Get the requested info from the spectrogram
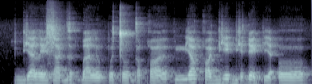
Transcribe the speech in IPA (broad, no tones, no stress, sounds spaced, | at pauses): bʲ a l e z a ɡ ə ɡ͡b a l ʊ p ʊ t o ɡ ʊ qʷ ə | mʲ e qʷ e bʲ e bʲ ə ɗ e pʲ a ʔ o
